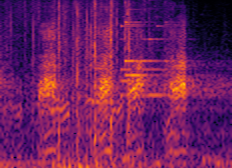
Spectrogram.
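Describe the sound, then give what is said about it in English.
A duck in a video game quacks about four times in a quick, uneven series, each quack a nasal, buzzy honk, fairly loud over a faint background hiss. “Come on, little duck. Come on, quackers.”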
